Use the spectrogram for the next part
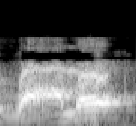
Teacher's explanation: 这个就是声调变成了这个高平调，没有别的变化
